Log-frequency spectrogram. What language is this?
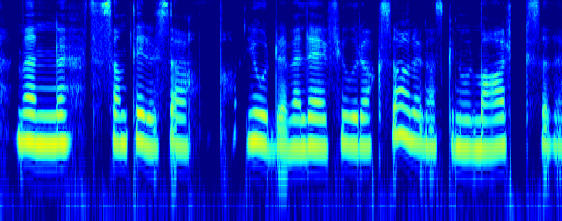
Norwegian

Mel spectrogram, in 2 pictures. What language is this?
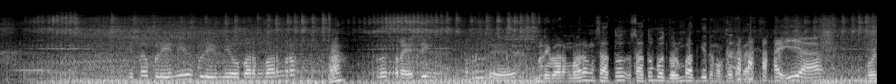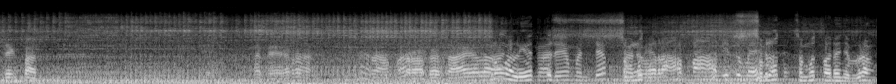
Indonesian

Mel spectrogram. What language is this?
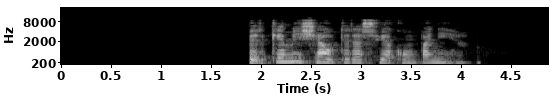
Occitan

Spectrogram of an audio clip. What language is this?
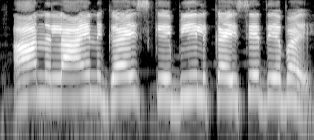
Magahi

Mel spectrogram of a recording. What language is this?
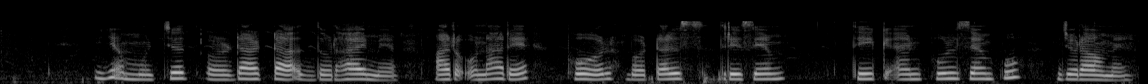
Santali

